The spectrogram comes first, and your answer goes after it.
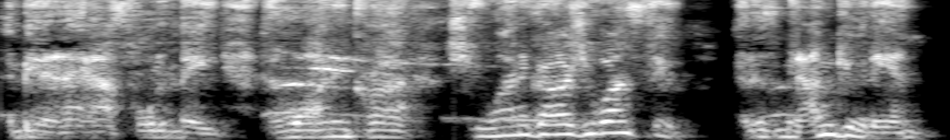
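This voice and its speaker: A woman's voice: low-pitched, animated, fast talker, over a noisy crowd. A woman arguing and ranting on a home livestream in a blunt, confrontational way, swearing freely. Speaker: livestreamer and parent. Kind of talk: heated argument and ranting to stream viewers.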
